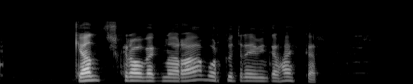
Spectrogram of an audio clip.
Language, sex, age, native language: Icelandic, male, 20-29, Icelandic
